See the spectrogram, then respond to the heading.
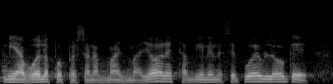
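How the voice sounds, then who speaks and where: This man has an ordinary speaking voice at medium pitch. He talks at a fairly quick pace with fairly even intonation. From Jaén, Andalusia, Spain. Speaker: fashion designer. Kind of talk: interview answer.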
